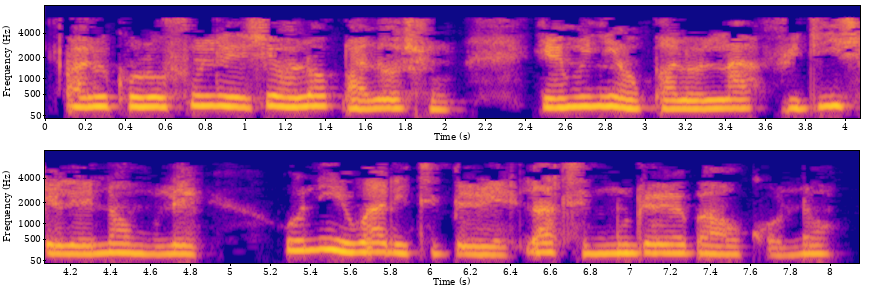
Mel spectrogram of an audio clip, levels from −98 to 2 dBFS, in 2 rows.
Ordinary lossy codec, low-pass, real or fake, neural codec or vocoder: MP3, 24 kbps; 7.2 kHz; fake; codec, 24 kHz, 3 kbps, HILCodec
